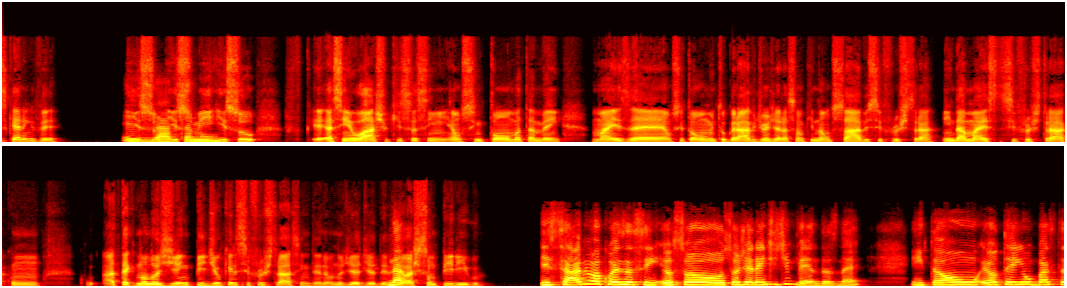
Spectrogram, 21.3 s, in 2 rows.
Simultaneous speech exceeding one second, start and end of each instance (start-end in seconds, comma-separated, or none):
1.2-2.5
